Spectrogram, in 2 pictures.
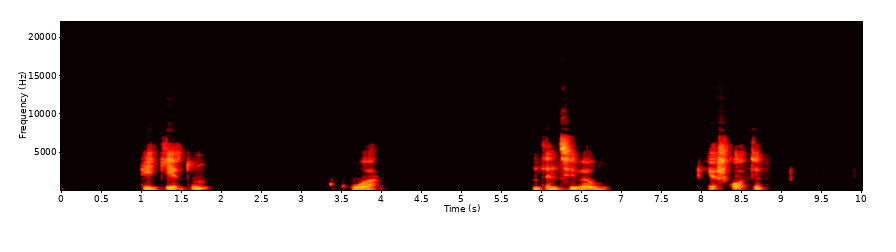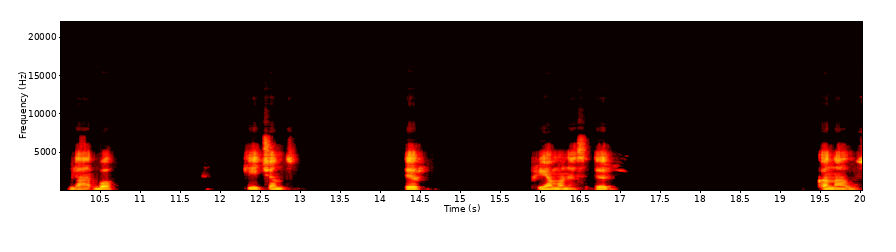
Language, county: Lithuanian, Vilnius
